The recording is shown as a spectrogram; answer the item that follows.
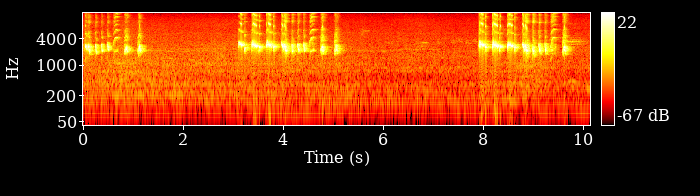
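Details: Orange-headed thrush, a cage bird in Singaraja, Bali, replying to a lure: three fast bursts of repeated chirped notes, each run about a second or two, with quiet gaps between.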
